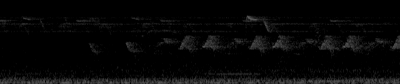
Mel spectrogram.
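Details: A northern seedeater (coleiro do norte) at seeds gives a quick string of short, bright, down-slurred chirps, about three per second, over steady background hiss and a high insect whine.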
